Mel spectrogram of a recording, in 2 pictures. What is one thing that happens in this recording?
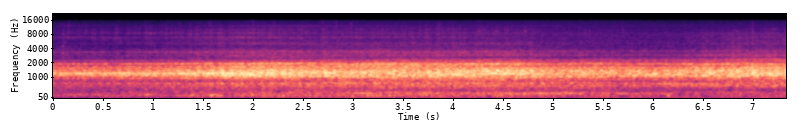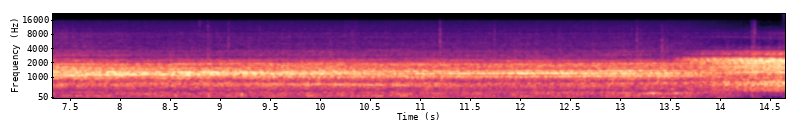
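A model train rattles and hums steadily along its tracks.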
